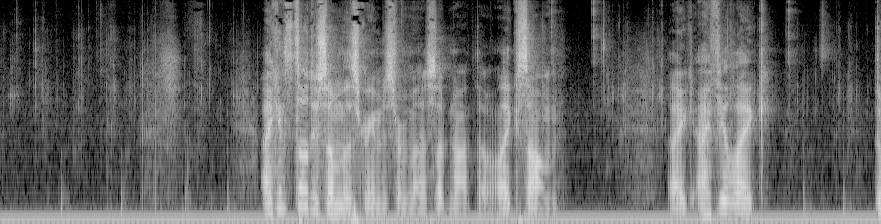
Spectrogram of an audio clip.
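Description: Blocks break with soft, quick crunches.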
